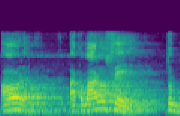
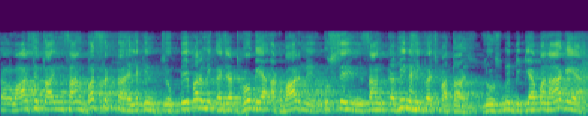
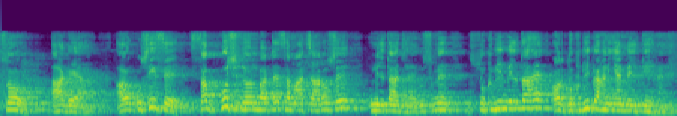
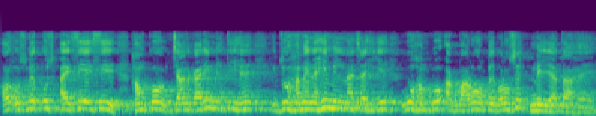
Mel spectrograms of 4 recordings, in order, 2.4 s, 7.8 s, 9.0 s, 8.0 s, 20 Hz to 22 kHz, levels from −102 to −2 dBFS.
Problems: background sounds at intervals, background conversations at intervals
